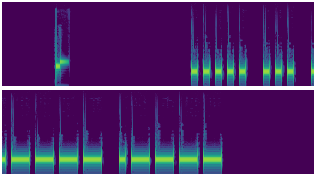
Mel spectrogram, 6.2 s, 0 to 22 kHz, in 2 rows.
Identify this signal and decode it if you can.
Morse code, heard as a keyed tone, about 20 wpm, 700 Hz. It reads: 5S11
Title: Four Challenging Letter-Number Combinations 20wpm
